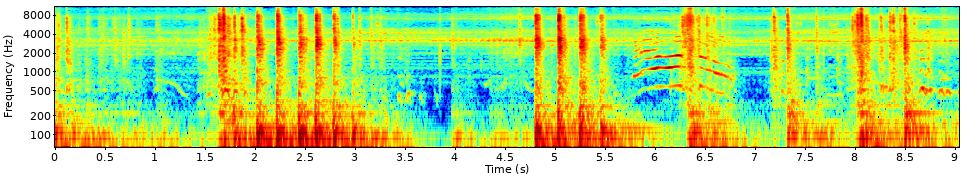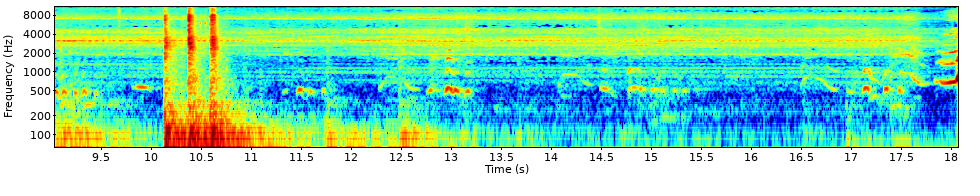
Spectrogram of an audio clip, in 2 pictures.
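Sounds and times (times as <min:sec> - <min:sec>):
knocks on sheet-metal door: 0:01.6 - 0:03.2, 0:04.8 - 0:06.6, 0:10.1 - 0:10.9.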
